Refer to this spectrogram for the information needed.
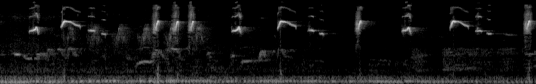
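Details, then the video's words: Actively singing kolibri ninja producing luxurious, sharp, high-pitched shots: crisp down-slurred whistles repeated about twice a second in a steady, rapid sequence, meant as tutor song for other songbirds. "roll tembakan panjang dengan tonjolan tajam mewah dari konin gacor untuk masteran burung kicau lain"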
